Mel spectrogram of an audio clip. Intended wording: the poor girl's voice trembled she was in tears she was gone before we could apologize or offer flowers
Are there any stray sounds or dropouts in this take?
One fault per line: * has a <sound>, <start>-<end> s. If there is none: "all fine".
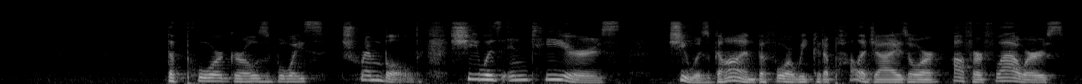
all fine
